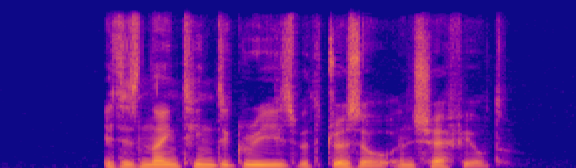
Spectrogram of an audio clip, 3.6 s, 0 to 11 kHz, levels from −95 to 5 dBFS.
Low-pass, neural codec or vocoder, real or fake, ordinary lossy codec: 9.9 kHz; none; real; AAC, 64 kbps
